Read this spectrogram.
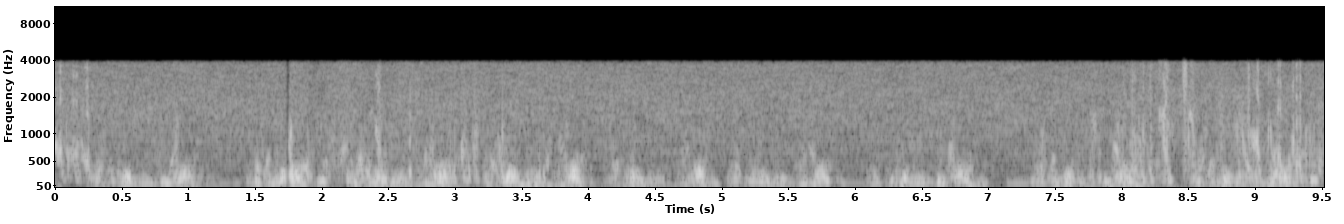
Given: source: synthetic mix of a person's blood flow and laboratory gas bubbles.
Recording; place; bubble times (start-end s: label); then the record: Doppler ultrasound of blood flow; precordium
0.00-0.31 s: bubbles
1.88-2.25 s: bubbles
2.36-2.52 s: bubbles
2.62-2.71 s: bubbles
2.88-3.41 s: bubbles
3.57-3.72 s: bubbles
7.75-7.87 s: bubbles
7.98-8.42 s: bubbles
8.46-8.59 s: bubbles
8.84-9.53 s: bubbles
From the record:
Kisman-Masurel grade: 332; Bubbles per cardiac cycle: rolling drumbeat, 9 or more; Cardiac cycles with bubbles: 50 to 99%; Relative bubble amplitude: moderate (0.250 to 0.450); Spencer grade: 3 (all of the cardiac periods contain showers or single bubble signals, but not dominating or overriding the cardiac motion signals); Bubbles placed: only in the low amplitude regions of the cardiac cycle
